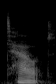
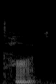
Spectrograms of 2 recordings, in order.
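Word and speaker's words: taut: Rope has gone rigid yes but it's not tout tout no it's taught why is the you there it's in it's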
